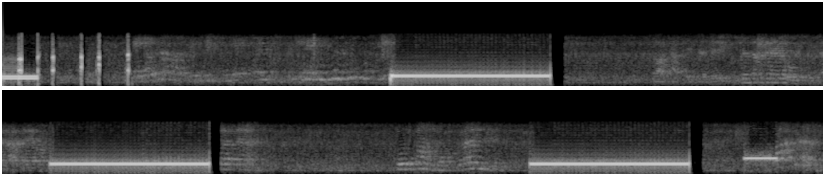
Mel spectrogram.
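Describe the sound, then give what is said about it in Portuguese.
A telephone line tone sounds while a call transfer is tried: three long, steady tones of about two seconds each, separated by longer stretches of quieter, busier sound, with a few clicks at the very start. “só mais um momento, tá? Que eu tô tentando a transferência”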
